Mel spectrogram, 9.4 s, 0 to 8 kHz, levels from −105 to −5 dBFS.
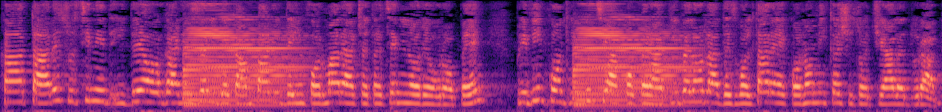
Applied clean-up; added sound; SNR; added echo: none; Plucked string instrument; 3 dB; reverberation time 0.2 s.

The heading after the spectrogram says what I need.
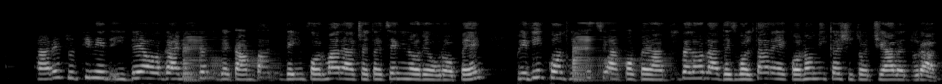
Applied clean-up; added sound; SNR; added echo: neural mask model DeepFilterNet 3.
